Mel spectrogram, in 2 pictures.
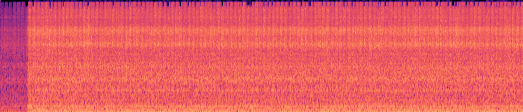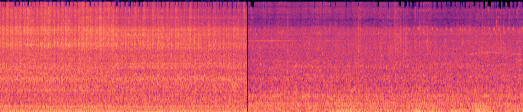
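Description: The engine of a large passenger river launch in Bangladesh rumbles as the vessel departs, a loud continuous low drone with steady vibration that shifts slightly in tone partway through, with no talk.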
